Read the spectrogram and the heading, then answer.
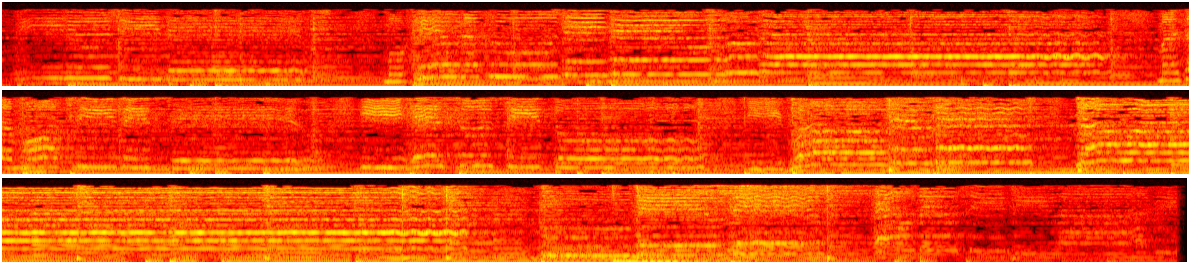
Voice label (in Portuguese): NATAL E ANO NOVO PARA SOGRA, fem; Telemensagens; Misto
